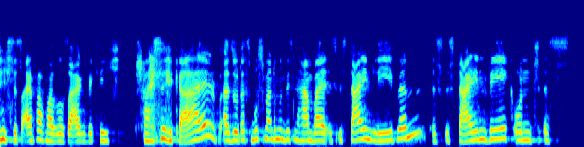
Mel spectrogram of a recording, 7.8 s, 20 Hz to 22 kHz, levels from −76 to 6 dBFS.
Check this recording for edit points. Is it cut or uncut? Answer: cut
